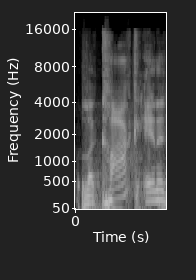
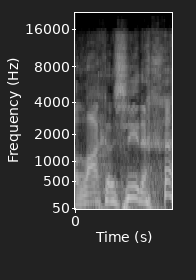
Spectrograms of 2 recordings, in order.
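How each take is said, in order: First: It is split like 'lecoq in a'. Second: It is split like 'la cocina'. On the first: The speaker calls it wrong. "I'm sure I'm saying it wrong" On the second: The speaker calls it right. "Oh, La Cocina"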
